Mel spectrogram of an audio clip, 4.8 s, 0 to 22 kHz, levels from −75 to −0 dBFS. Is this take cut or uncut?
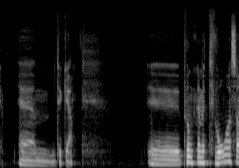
uncut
